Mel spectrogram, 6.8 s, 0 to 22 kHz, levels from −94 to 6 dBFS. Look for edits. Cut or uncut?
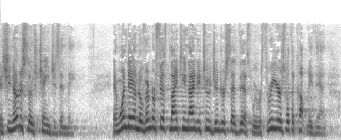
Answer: uncut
